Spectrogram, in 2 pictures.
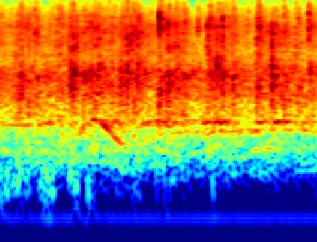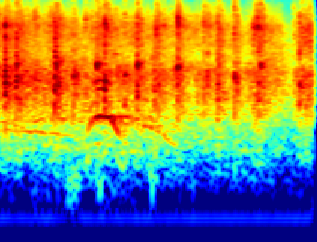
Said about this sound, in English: Somebody clap your hands in the house of the Lord. Alguien aplaude las manos.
